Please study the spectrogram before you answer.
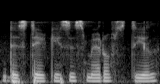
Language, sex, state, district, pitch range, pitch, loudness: English, female, Arunachal Pradesh, Lower Dibang Valley, 150-160 Hz, 155 Hz, -17 LUFS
